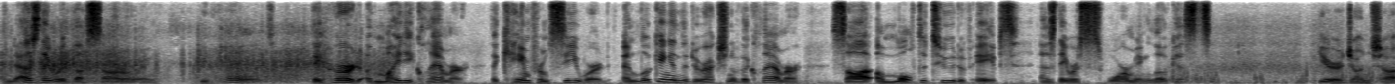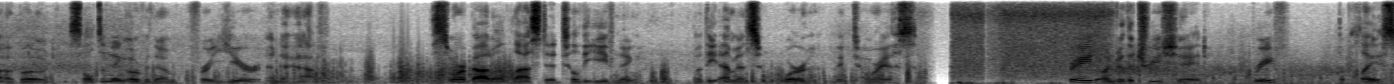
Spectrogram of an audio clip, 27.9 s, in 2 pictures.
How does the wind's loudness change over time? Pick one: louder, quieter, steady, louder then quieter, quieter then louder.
quieter then louder.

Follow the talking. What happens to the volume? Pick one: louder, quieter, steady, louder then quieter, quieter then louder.
steady.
